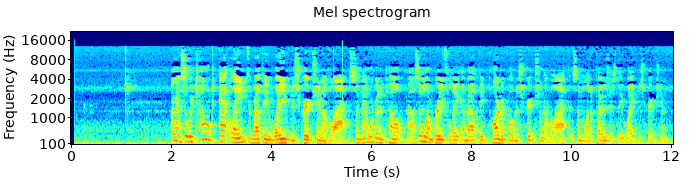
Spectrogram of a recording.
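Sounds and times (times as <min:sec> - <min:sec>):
low background hum: 0:00.1 - 0:12.0
sharp click: 0:01.1 - 0:01.3.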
